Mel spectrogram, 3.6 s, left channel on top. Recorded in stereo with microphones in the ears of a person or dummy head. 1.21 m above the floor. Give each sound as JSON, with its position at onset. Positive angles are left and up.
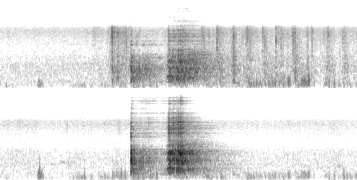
{"t": 1.3, "sound": "dishes clattering", "side_deg": -70, "distance_m": 2.0}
